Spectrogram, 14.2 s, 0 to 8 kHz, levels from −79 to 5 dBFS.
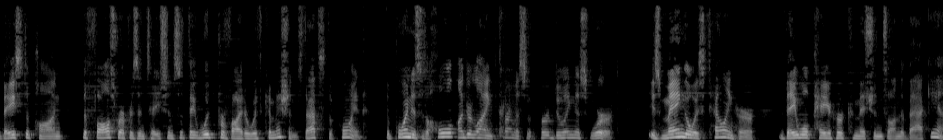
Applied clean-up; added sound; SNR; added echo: neural mask model DeepFilterNet 3.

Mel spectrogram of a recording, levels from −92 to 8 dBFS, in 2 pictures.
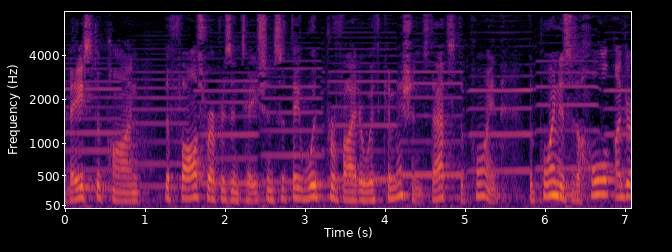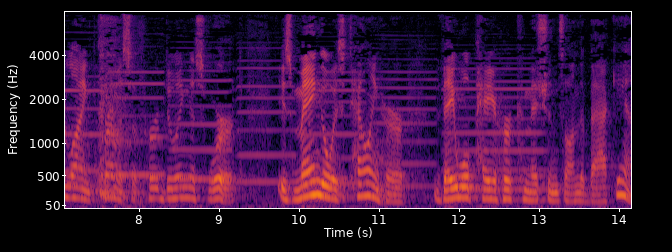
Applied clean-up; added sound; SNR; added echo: none; Bowed string instrument; 15 dB; none.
